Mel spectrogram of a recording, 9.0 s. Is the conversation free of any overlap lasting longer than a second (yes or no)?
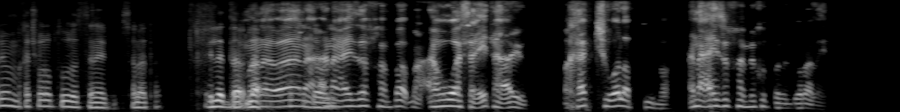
no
